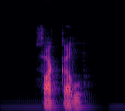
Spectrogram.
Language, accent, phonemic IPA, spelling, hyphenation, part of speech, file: German, Austria, /ˈz̥akɐl/, Sackerl, Sa‧ckerl, noun, De-at-Sackerl.ogg
- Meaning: diminutive of Sack; a little bag, shopping bag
